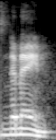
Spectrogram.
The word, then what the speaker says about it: Nemain: No, So, but her name is Nemain. the main. That's actually. No, it is. That's how she pronounces it.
